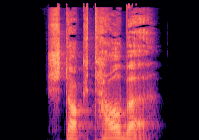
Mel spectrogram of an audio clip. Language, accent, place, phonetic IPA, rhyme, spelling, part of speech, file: German, Germany, Berlin, [ˈʃtɔkˈtaʊ̯bə], -aʊ̯bə, stocktaube, adjective, De-stocktaube.ogg
- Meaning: inflection of stocktaub: 1. strong/mixed nominative/accusative feminine singular 2. strong nominative/accusative plural 3. weak nominative all-gender singular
